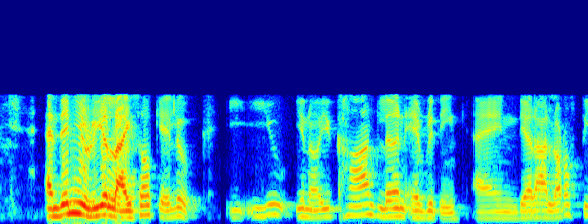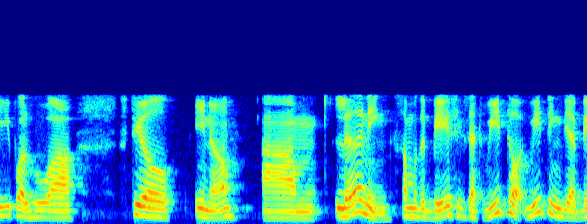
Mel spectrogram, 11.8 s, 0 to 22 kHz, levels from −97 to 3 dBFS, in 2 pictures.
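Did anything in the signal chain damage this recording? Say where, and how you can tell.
Yes. From 0.48 to 1.48 s, just before "look you you know", peaks flatten and crackle, with a fair chunk of samples clipped. That's likely microphone overload at the converter, about 12 dB over.

The level drops in steps at 0.5 s (about 4 dB), 1.5 s (about 10 dB) and 4.56 s (about 2 dB, between "know you can't learn" and "and there are a"). That's likely call processing applying a microphone volume step-down.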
